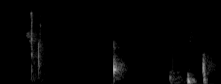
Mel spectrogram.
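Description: A few brief, separate clicks and soft knocks: a quick double click near the start, a sharper knock about a second in, and low thuds near the end.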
